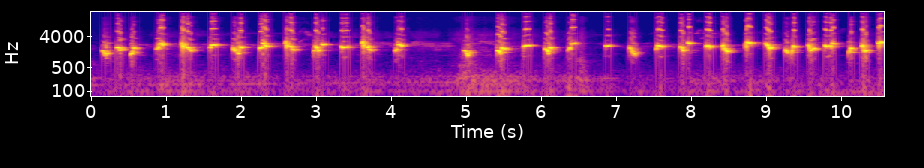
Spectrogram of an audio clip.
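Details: Yellow-vented bulbul singing vigorously as a lure for other bulbuls: a steady string of liquid, slightly descending chirps about three a second, broken by one brief pause.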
